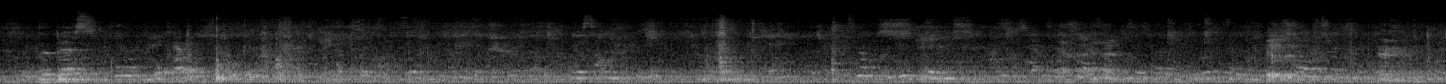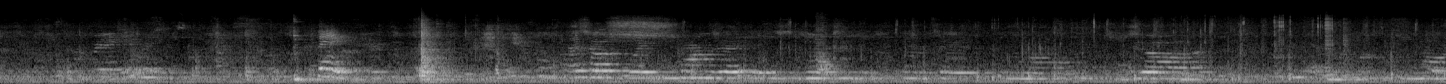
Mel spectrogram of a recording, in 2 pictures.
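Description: A children's choir sings together in a large echoing hall.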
